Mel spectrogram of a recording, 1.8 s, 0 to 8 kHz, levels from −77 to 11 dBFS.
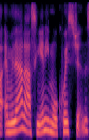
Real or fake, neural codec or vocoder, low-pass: fake; codec, 24 kHz, 0.9 kbps, WavTokenizer, large speech release; 7.2 kHz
